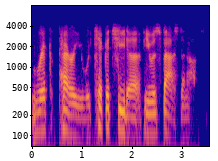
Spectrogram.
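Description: A put-on character voice from a man, fairly low in pitch, at a moderate pace with fairly even intonation. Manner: ominous.

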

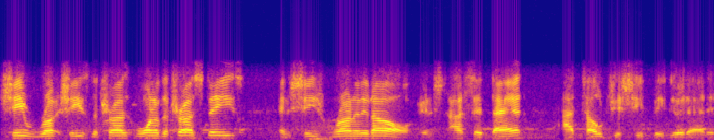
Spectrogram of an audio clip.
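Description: This man has a normal speaking voice, fairly high in pitch, with fairly even intonation at a moderate pace. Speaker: caller. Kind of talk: phone-in call. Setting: phone call. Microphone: line dropping out.

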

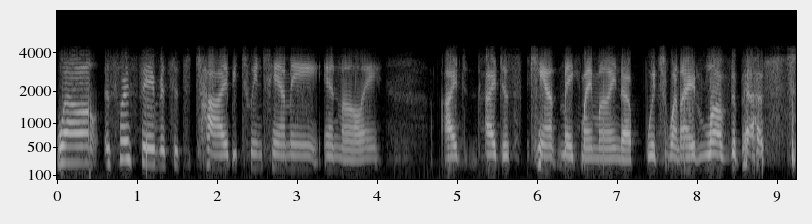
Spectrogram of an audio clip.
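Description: In a plain, everyday voice, the speaker goes at a fairly slow pace with ordinary pitch variation. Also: woman, medium pitch for a woman. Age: 60s. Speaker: fan guest. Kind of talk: casual interview chat.

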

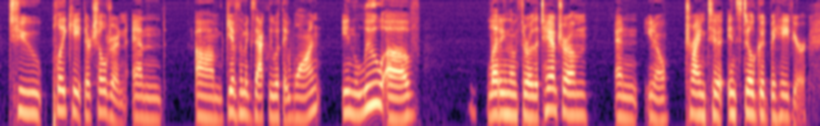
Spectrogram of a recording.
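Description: A woman with a plain, everyday voice, fairly low in pitch with ordinary variation, at a moderate pace, the sound dry and close with no echo on a very clean recording with a silent background. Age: 20s. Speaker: podcast co-host. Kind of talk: casual comedic chat.

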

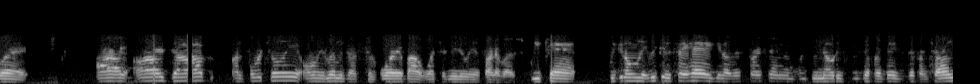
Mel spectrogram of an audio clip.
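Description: Talking at a very fast pace, a man with a fairly high pitch keeps his intonation fairly even. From Florida. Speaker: independent musician. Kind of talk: radio interview. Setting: phone call. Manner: melodic.

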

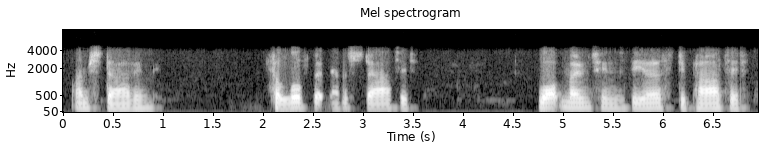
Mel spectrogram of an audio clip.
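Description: At a very slow pace with long, frequent pauses, a man with a British accent speaks at a medium pitch in monotone, flat intonation. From UK. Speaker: caller, poet. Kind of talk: spoken word performance. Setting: phone call.

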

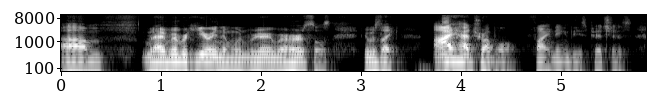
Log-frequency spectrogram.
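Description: A man with an American accent and medium pitch speaks at a fairly quick pace in an animated, bright, sharp tone with big swings in loudness, on a very clean recording with a silent background. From Florida. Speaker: television writer and producer, former theme park performer. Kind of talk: casual chat.

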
